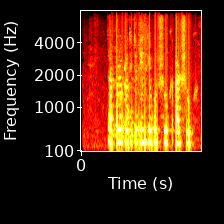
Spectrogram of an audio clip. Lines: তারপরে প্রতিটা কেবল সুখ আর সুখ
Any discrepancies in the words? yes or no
yes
